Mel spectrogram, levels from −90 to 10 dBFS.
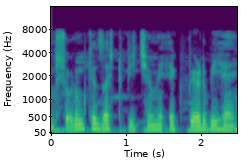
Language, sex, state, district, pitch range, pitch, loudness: Hindi, male, Bihar, Purnia, 120-130 Hz, 125 Hz, -17 LUFS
